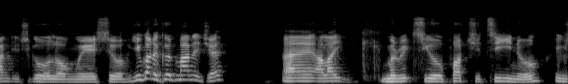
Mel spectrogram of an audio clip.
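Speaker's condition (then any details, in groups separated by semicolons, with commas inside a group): No condition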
